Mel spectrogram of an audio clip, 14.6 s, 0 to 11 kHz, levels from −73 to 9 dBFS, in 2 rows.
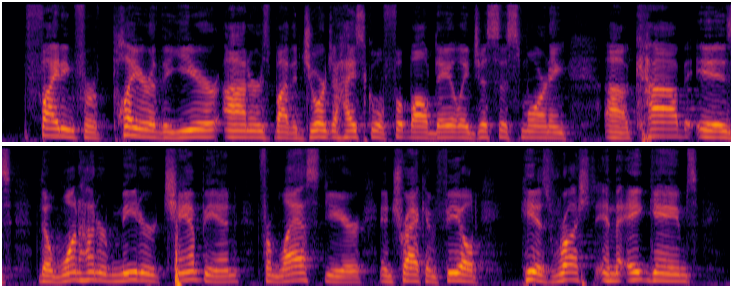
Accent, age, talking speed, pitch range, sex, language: American, 50-69, 155 wpm, 130-160 Hz, male, English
